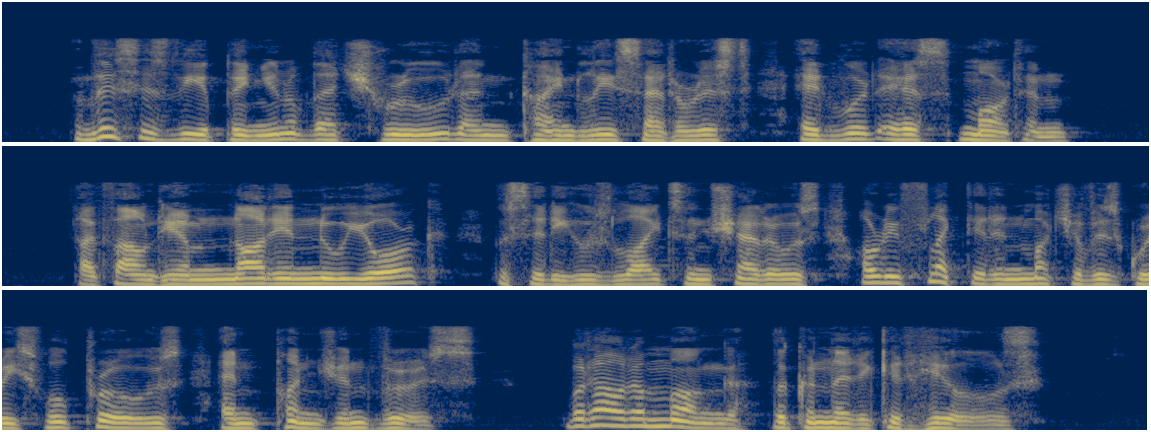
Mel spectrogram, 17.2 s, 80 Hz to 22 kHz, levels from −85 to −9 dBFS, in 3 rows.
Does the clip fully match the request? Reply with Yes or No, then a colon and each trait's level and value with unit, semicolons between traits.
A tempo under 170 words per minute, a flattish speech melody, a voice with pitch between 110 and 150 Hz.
Yes: average, 155 wpm; narrow, 2.3 semitones; medium, 140 Hz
